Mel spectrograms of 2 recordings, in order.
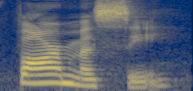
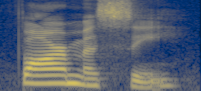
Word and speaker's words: pharmacy: 한국식으로는 파머시 이렇게 쓰지 않고 파시라고 주로 표기합니다요 발음이 좀 어려우니까요 한번 같이 연습해 볼까요 따라해 보세요 pharmacy 한 번 더 해 볼까요 pharmacy 좋습니다 요즘 길거리 간판에서 자주 보이는 단어라고 말씀드렸는데요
